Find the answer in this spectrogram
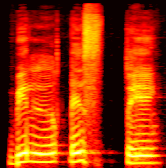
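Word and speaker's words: بِالْقِسْطِ: দিয়ে এলাম ধরবে বিল বিল কিস বিল কিস বিল কিস্তি এই ত চিহ্ন হতে থামলে উচ্চারণ করতে হবে বিল কিস্ত বিল কিস্ত তর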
